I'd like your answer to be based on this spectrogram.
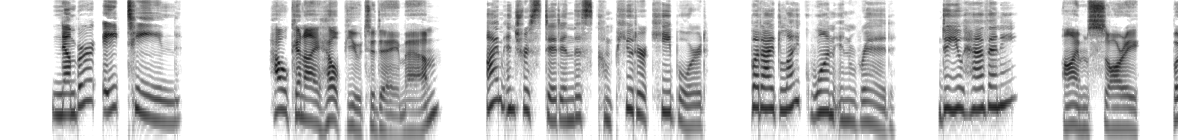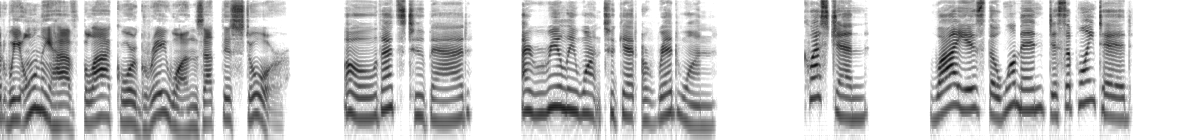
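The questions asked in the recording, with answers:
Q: Why is the woman disappointed?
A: The store has no red keyboards.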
